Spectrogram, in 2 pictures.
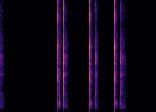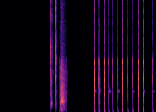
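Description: Mouse-click sound effects, mostly in quick pairs, come a second or so apart, with a short swish about four seconds in. From about five seconds a fast, even run of pitched ticks follows, about eight a second: a typing sound effect.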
